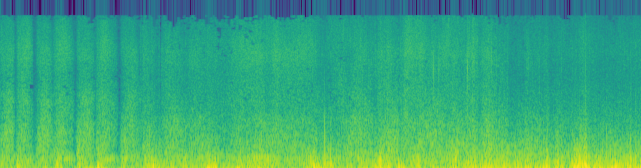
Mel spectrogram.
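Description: A grey synthetic faux fur microphone windscreen is rubbed quickly with the fingers and long nails. The result is a continuous, muffled, rumbling rustle that is heavy in the low end with only a faint scratchy hiss above, plus a few brief brushing ticks near the start.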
